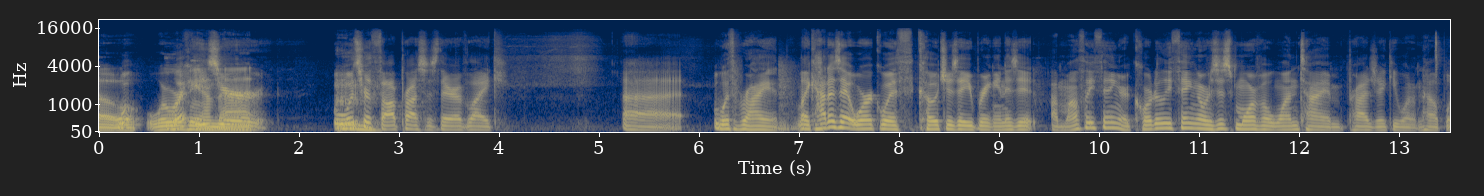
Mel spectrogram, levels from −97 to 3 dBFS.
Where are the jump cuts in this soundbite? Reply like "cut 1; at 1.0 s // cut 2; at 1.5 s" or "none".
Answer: none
